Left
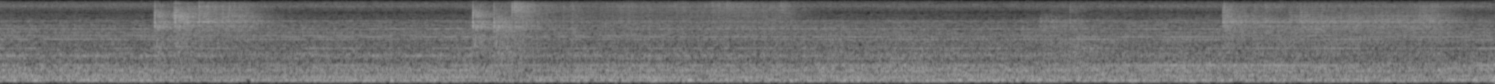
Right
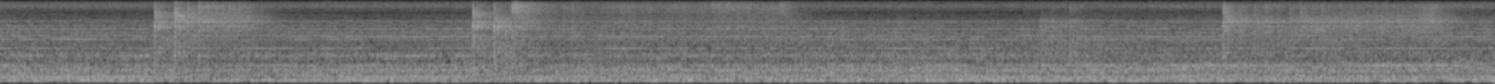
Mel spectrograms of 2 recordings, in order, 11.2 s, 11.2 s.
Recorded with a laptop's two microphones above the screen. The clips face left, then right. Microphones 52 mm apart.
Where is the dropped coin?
30° right (ahead or behind), 1.6 m.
